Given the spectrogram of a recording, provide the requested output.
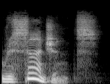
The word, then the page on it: resurgence: British English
